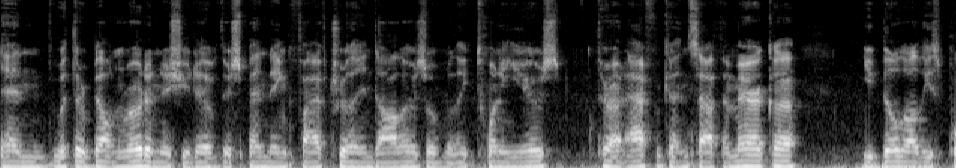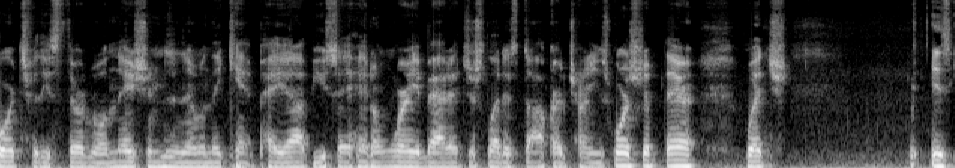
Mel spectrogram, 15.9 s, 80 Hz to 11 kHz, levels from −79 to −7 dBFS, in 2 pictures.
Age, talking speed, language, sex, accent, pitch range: 20-39, 205 wpm, English, male, American, 95-115 Hz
